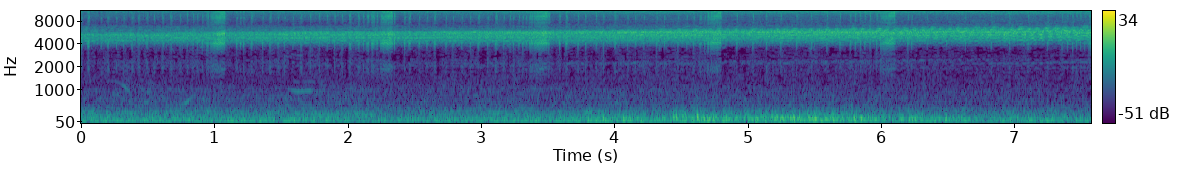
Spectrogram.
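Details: Large brown cicada (aburazemi) in Aoba Park, Japan, on 19 July 2019, finally singing in a year with few calls heard: a steady, high, sizzling buzz like oil frying, with brief catches every second or so.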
